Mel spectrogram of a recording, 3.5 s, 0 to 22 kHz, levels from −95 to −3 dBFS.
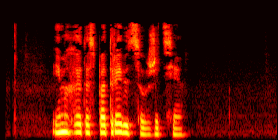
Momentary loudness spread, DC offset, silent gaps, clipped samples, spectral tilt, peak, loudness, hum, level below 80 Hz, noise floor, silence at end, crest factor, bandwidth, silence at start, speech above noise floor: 15 LU; under 0.1%; none; under 0.1%; -5 dB/octave; -8 dBFS; -22 LUFS; none; -76 dBFS; -71 dBFS; 1.2 s; 18 dB; 11.5 kHz; 0.65 s; 49 dB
